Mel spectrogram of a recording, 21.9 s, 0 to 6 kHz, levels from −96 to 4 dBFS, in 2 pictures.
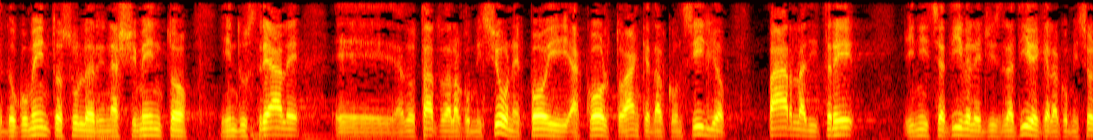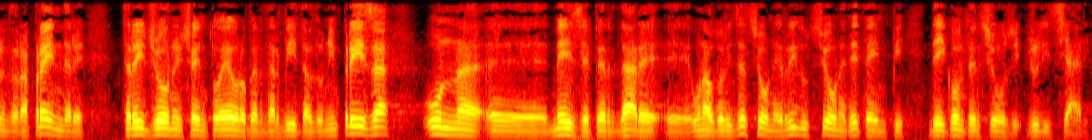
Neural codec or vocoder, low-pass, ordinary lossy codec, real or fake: none; 5.4 kHz; none; real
